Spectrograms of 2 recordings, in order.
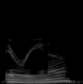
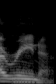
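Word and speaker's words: Iryna: I do believe it's Arena. I R Y N A. Arena. Okay, because I I see it and that Y throws me off, but we'll call her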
